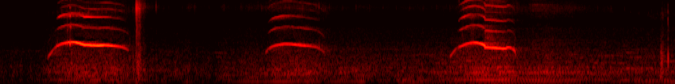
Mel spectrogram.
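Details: Loud cat meows: three clear arched, whining calls that rise and fall in pitch, roughly one every one and a half seconds, with a soft low hum and faint clicks between them.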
